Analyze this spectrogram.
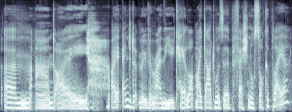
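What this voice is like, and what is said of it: Strong English accent. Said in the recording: “my very, very pommy accent ... I was born in the UK.”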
